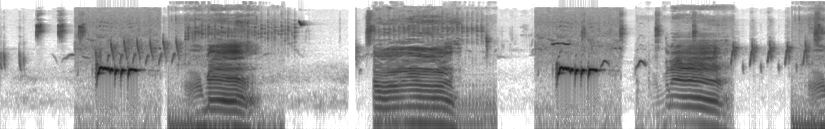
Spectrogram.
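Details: Dozens of cows walking home from the fields to the pen in the afternoon; two long, deep, drawn-out moos alternate with bright, rapid chirping bird phrases, with a short chirp at the very end.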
